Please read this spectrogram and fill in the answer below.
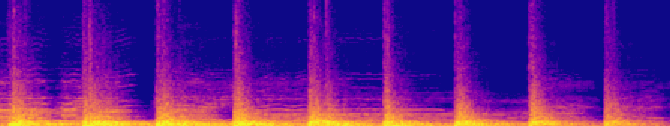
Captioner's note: chanting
